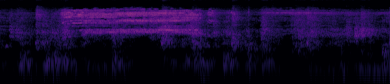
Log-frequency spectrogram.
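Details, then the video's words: A lyrebird, a bird of Australia, makes a sound just like a human child: a bleating, child-like wail with harsh, breathy overtones, held over a second then repeated more softly, with faint background noise. "Lyrebird बिल्कुल इंसानी बच्चों जैसी आवाज निकालता है।"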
